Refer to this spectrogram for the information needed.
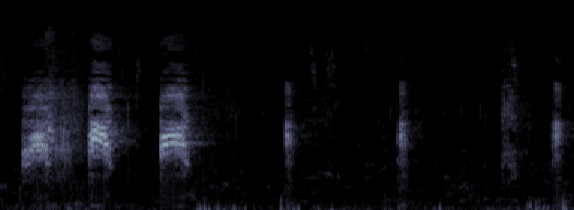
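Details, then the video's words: Demoiselle crane (koonj, karkara), one bird on the ground calling to others flying overhead: three long, hoarse, rolling calls in the first two and a half seconds, then shorter clipped calls roughly every one and a half seconds over a low background rumble. "Demoiselle crane sound | Bird Call/Voice"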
